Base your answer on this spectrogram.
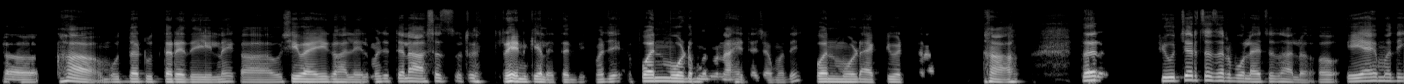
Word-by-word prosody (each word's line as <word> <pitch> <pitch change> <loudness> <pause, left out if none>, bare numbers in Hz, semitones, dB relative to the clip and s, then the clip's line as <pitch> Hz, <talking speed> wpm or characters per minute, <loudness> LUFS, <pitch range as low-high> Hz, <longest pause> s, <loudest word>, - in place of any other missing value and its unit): अ, 125 - -2 0.5
हां, 120 -8 +2
उद्धट 125 +1 -1
उत्तरे 120 -1 +2
देईल 110 0 -2
नाही 130 +2 -3
का 110 - -5 0.3
शिव्याही 125 -1 +3
घालेल, 115 -2 -2
म्हणजे 130 +2 -3
त्याला 145 -1 +2
असंच 145 +2 -4
ट्र 150 - -3 0.3
ट्रेन 135 -2 +8
केलं 125 -4 +2
आहे 105 - -7
त्यांनी. 110 0 -5
म्हणजे 130 +5 -2 0.2
फन 155 0 +6
मोड 145 -3 +4
म्हणून 125 -2 -4
आहे 115 +1 -2
त्याच्यामध्ये 105 - -9 0.2
फन 130 -1 +4
मोड 120 0 +1
एक्टिवेट 115 0 -2
करा. - - -9 0.6
हां, 115 0 +1 0.7
तर 185 +1 +7 0.6
फ्युचरचं 190 +4 +2
जर 175 -2 -1
बोलायचं 130 -1 -2
झालं 110 -5 -6
अ, 110 0 -3 0.2
AIमध्ये 165 +2 0
125 Hz, 150 wpm, -23 LUFS, 115-145 Hz, 0.7 s, ट्रेन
